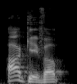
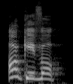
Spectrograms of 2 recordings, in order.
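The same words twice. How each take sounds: First: Said in the usual way. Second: Exasperated, pitched way up; throwing hands up, voice jumping high; much higher give-up. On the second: Acted. Damien fed up with Olivia, high exasperated cry.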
